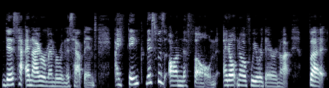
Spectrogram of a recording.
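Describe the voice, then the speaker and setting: A woman's voice: mid-range voice, normal speed. Laughing woman telling family stories. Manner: lively storyteller, laughs a lot. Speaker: podcast co-host. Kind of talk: casual chat.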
